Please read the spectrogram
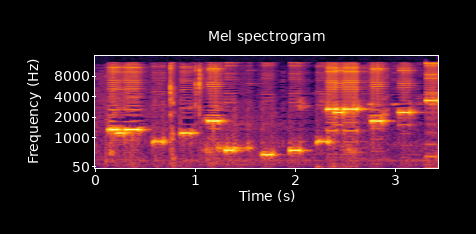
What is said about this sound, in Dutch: En daar gaat mijn telefoon. Alleen mijn telefoon ligt buiten, maar ik hoor nog steeds.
